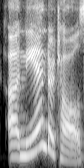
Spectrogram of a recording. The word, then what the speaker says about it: Neanderthals: cavemen and like, the Neanderthals and all of that. Like, that is our common thread. Neanderthals. Neanderthals. Neanderthal what? Neanderthals. Neanderthals. Yes. That's how you pronounce it. No, the h is silent.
